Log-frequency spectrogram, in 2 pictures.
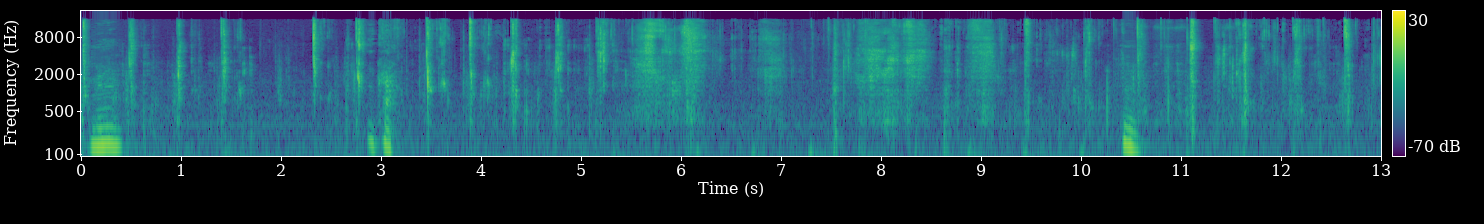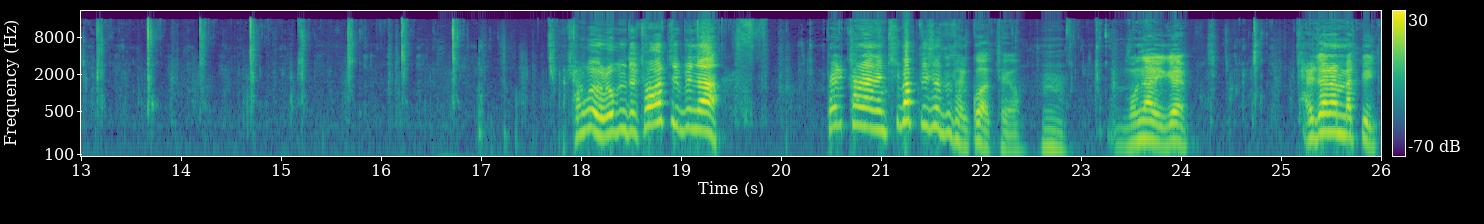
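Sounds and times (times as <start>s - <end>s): crunchy chewing of fried chicken: 0.0s - 18.7s, 19.4s - 20.5s, 22.4s - 26.0s
low hum from eater: 0.0s - 26.0s.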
